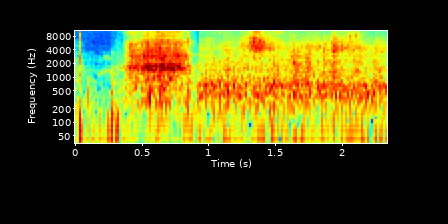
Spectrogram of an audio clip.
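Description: Station ambience: a steady low hum and hiss of a transport hub, with a few faint knocks.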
